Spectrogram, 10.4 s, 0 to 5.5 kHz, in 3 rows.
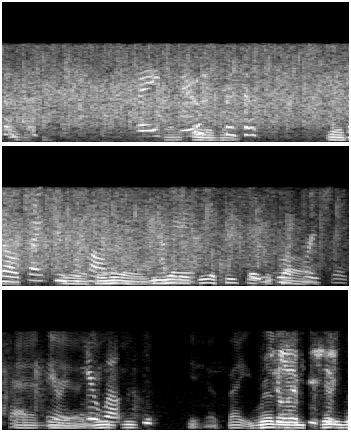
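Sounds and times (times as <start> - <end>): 
laughter: 0.0 - 0.7, 1.4 - 2.7, 3.3 - 10.3
crowd applause: 0.0 - 8.3, 9.5 - 10.3
speech: 1.5 - 10.3.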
